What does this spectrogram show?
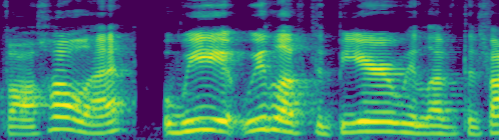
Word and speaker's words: Walhalla: Another thing that we picked up is this little bottle opener, and it looks like it says Walhalla, but it is pronounced Valhalla.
